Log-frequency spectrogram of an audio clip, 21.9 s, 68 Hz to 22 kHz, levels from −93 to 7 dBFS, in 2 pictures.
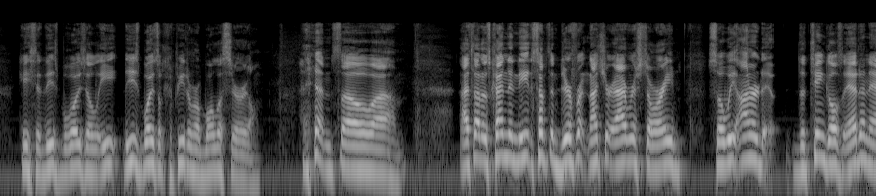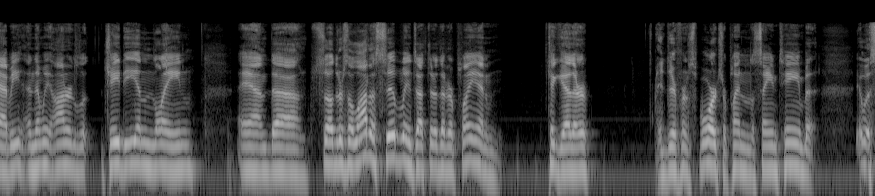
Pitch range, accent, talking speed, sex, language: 135-165 Hz, American, 190 wpm, male, English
